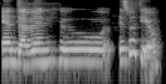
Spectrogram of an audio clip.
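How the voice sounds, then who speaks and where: A woman's voice: fairly high pitch, fairly even intonation, slow pace, gravelly, far from the mic. A young woman hosting a meeting, chatting casually and laughing, with plenty of fillers. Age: young adult. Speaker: meeting host. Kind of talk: casual video-call chat. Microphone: video call.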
